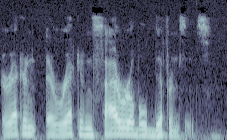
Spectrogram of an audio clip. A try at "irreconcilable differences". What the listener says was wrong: Yeah, there's one too many R's there, bud.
